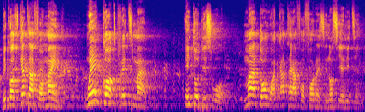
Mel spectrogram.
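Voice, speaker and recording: A man with a Nigerian Pidgin accent doing live stand-up comedy, loud and excitable, shouting punchlines at the crowd. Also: high voice, moderate pace, reverberant, in a large hall, recorded from a distance. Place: large event hall with live audience.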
